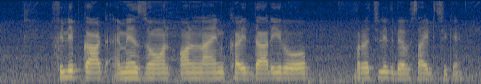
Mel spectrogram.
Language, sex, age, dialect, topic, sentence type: Maithili, male, 18-24, Angika, banking, statement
